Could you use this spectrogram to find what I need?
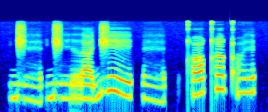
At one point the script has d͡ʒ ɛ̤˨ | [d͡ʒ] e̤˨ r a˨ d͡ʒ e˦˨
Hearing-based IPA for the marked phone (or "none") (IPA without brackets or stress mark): d͡ʒ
